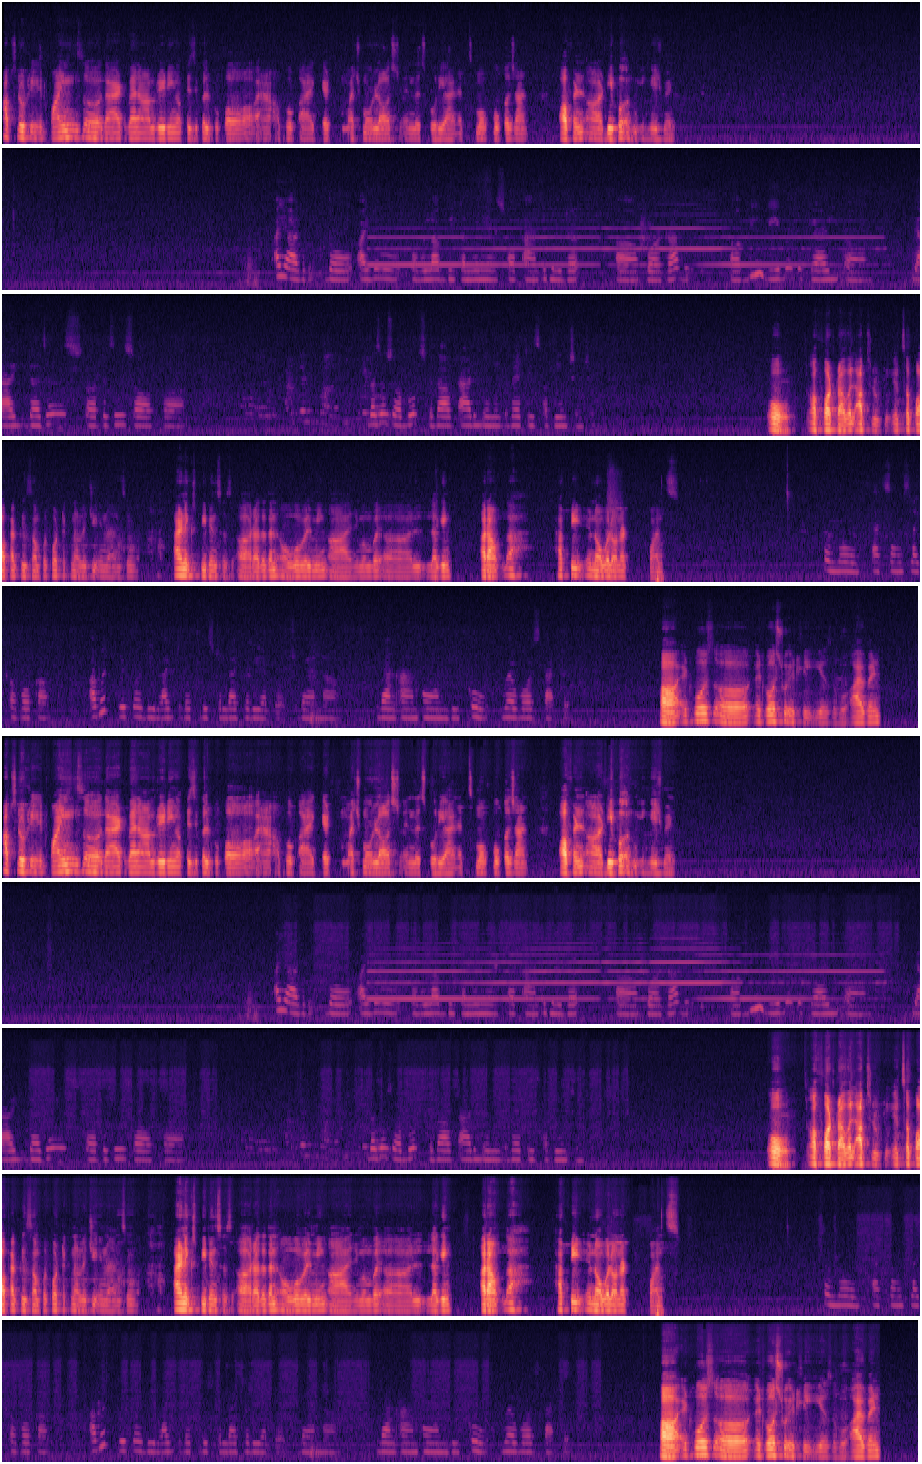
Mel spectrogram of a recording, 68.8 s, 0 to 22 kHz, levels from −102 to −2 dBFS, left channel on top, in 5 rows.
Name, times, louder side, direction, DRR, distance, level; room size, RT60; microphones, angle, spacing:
voice 1, 0.0-6.8 7.1-7.9 8.4-10.1 39.0-39.4 39.6-43.3 43.9-48.0 48.5-49.1 49.6-50.6 51.0-51.4 64.9-68.3, right 5 dB, 80° right, 0.6 m, -31 dB
voice 2, 17.4-22.4 23.0-24.1 24.7-26.8 27.4-30.3 31.2-32.6 32.9-36.3 50.3-50.6 53.6-55.8 56.4-60.1 60.7-63.6 67.4-67.7, left 2 dB, 40° left, 5.7 m, -59 dB
Wind instrument woodwind instrument, 19.2-27.1, right 4 dB, 60° right, 6.4 m, -60 dB
head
